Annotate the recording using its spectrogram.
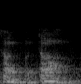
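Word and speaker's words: tattvataḥ: the AH after it, you don't have to go aha, because that's not how that's pronounced. It's just tattvata. But to keep the meter, there's the tattvataha at the end.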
